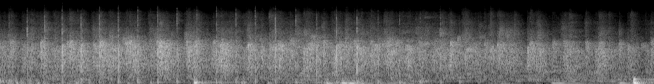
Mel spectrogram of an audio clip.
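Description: An audience breaks into steady applause, dense overlapping claps holding at an even, fairly loud level for several seconds with no voices standing out.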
